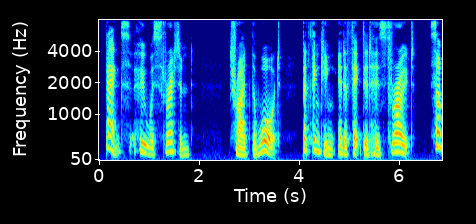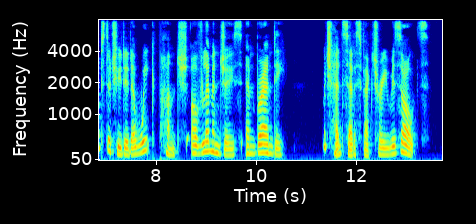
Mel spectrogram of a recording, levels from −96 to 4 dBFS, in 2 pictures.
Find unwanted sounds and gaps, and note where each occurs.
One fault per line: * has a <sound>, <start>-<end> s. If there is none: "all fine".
all fine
